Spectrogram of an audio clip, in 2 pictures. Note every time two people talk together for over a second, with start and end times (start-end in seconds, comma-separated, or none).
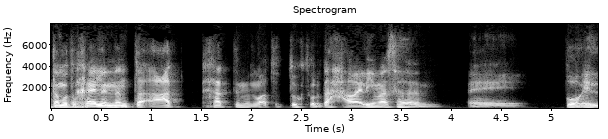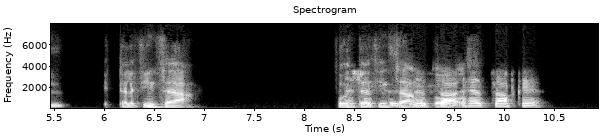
8.4-9.8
